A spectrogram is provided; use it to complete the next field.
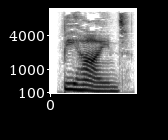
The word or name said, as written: behind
